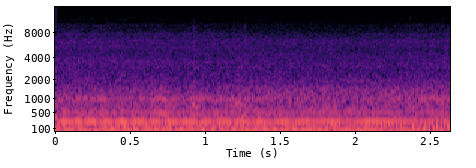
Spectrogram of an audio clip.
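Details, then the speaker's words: Lamborghini Diablo before exhaust replacement: steady low droning, reedy moan under load, fading when shifting slowly; not accessories, owner suspects exhaust restriction or leak. "it's a moan out of the exhaust somewhere like it's restricted and blowing through like a reed or you know a leak somewhere i just can't find it which is why hopefully this exhaust does it"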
